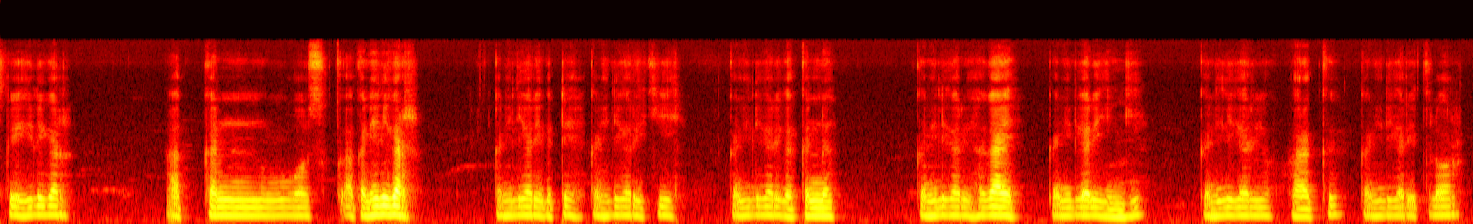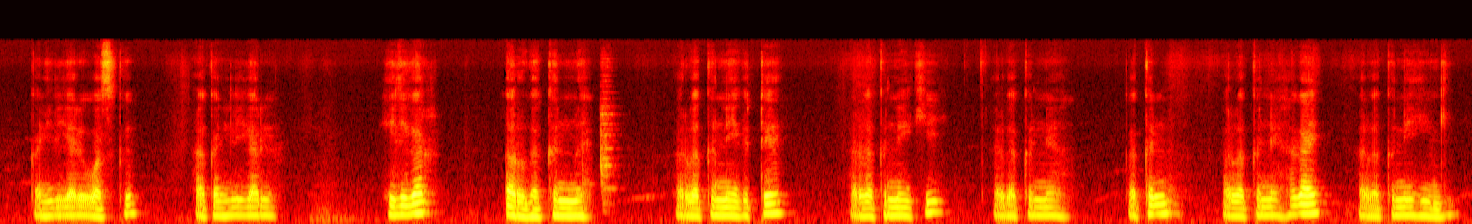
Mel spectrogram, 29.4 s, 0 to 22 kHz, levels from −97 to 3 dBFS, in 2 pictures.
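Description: Right through the speech, nothing above 11.5 kHz and a dull, rough flutter, likely Dolby Digital compression starving bands of bits, which fits around 64 kbps.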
